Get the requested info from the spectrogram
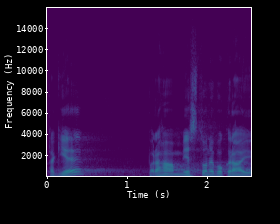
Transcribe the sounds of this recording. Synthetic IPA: t̪ɐkjɛ | pɐɾɐɦamjest̪onɛbokɾaːj

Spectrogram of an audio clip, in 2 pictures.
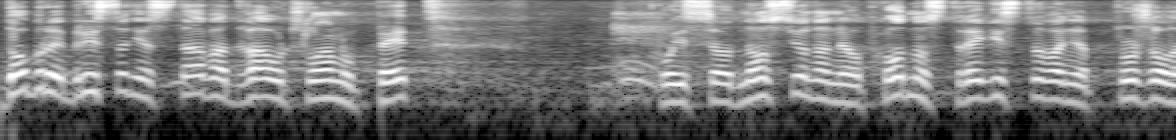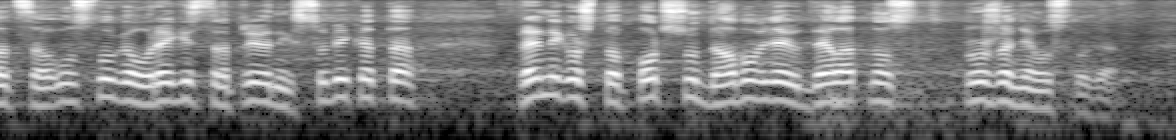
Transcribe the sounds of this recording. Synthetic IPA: d̪o̞bɾo̞je̞bɾisaɲe̞st̪aʋad̪ʋaːut͡ʃlˠaːnupe̞ːt̪ | ko̞jiseo̞d̪no̞sio̞nane̞o̞pxo̞d̪no̞st̪ɾe̞ɡist̪ɾo̞ʋaɲapɾuːʒalat̪sauslˠuɡauɾe̞ɡist̪ɾapɾiɾed̪nixsubje̞kat̪a | pɾe̞ne̞ɡo̞ʂt̪o̞po̞t͡ʃnud̪ao̞baʋʎajud̪elˠat̪no̞st̪pɾuːʒaɲauslˠuɡa̰

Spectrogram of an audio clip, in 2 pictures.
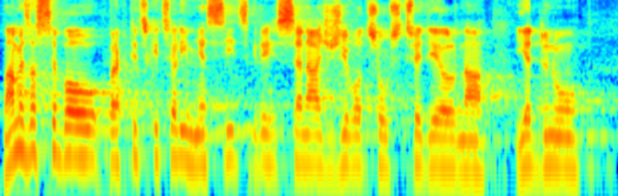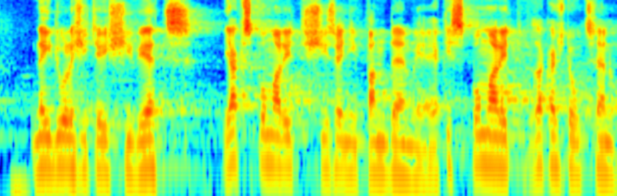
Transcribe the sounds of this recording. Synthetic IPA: maːmɛzasɛbo̞wpɾakt̪ɪt͡skɪt͡sɛliːmɲɛsiːt͡sɡdɪsɛnaːʃʒɪvo̞t̪so̞wst̪r̝̥ɛɟɪlnajɛdnu | nɛjduːlɛʒɪcɛjʃiːvjɛt͡s | jakspo̞malɪt̪ʃiːr̝ɛɲiːpandɛmɪjɛjakɪspo̞malɪt̪zakaʒdo̞wt͡sɛnu

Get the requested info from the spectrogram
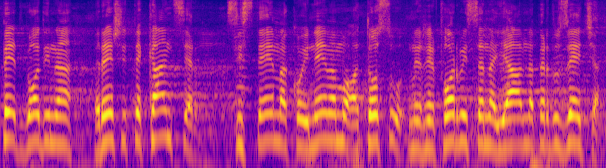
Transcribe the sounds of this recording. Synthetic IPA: pe̞ːt̪ɡo̞d̪ina | ɾeːʃit̪e̞kant̪se̞ɾ | sist̪e̞ːmako̞jine̞ːmamo̞at̪o̞ːsuneɾefo̞ɾmisanajaːʋnapɾe̞d̪uze̞ːt͡ɕa

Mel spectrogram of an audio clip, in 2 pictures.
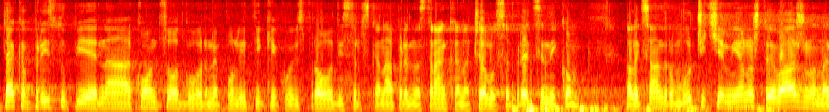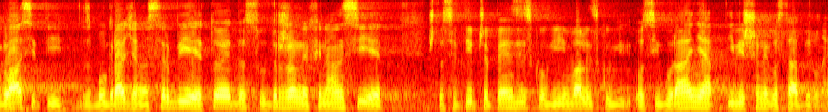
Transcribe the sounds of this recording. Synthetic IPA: t̪akaʋpɾiːst̪upjenako̞nt̪suo̞d̪ɡo̞ʋo̞ɾne̞po̞lit̪ike̞ko̞juspɾo̞ʋo̞d̪isr̩pskanapɾe̞d̪nast̪ɾaŋkanat͡ʂelusapɾe̞ːt̪se̞d̪niko̞maleksand̪ɾo̞mʋut͡ʂit͡ɕe̞mio̞no̞ʃt̪ojeʋaːʒno̞naɡlˠaːsit̪izbo̞ɡːɾad͡ʑanasr̩bije̞t̪o̞jed̪asud̪r̩ʒaʋne̞finansije̞ | ʃt̪o̞se̞t̪iːt͡ʂe̞pe̞nzijsko̞ɡiːnʋalid̪sko̞ɡo̰siɡuɾaːɲaiʋiʃe̞ne̞ɡo̞st̪abilne̞̰

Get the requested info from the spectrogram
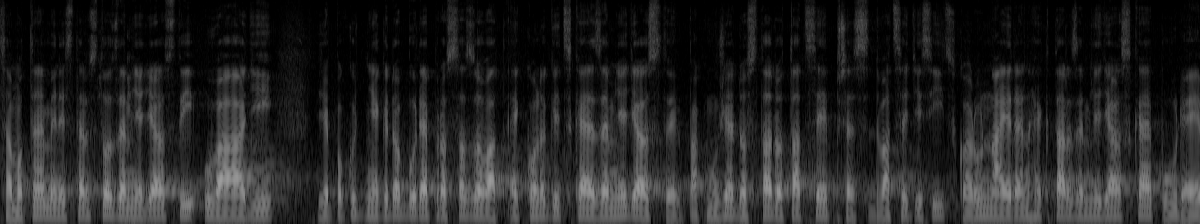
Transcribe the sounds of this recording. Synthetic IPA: samo̞t̪nɛːmɪnɪst̪ɛɾst̪vo̞zɛmɲɛɟɛlst̪viːʔuvaːɟiː | ʒɛpo̞kut̪ɲɛɡdo̞budɛpɾo̞sazo̞vat̪ʔɛko̞lo̞ɡɪt͡skɛːzɛmɲɛɟɛlst̪vɪpakmuːʒɛdo̞st̪ad̪do̞t̪at͡sɪpr̝̥ɛz̥dvat͡sɛt̪̚cːɪsiːt͡sko̞ɾunːajɛdɛnɦɛkt̪aɾzɛmɲɛɟɛlskɛːpuːdɪ

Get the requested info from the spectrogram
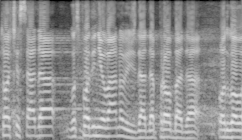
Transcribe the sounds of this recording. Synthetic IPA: t̪o̞ːt͡ɕesad̪a | ɡospo̞d̪injoʋaːno̞ʋit͡ɕd̪ad̪apɾo̞bad̪a | od̪ɡo̞ʋo

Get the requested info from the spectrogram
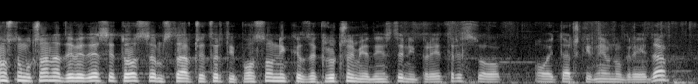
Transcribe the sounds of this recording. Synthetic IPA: nosnomuʈ͡ʂlˠaːnad̪eʋed̪ese̞t̪o̞samst̪aːʋt͡ʃɛt̪ʋrt̪ipo̞slˠoʋnikazakʎʲut͡ʂuje̞mjed̪inst̪ʋenipɾeːt̪ɾeso | oʋojt̪at͡ʂkid̪ne̞ːʋnoɡɾe̞ːd̪a

